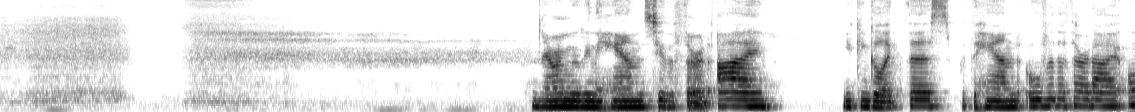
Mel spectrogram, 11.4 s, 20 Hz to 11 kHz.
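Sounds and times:
deep breath during a guided meditation: 0:00.0 - 0:05.3
speech: 0:05.3 - 0:07.8, 0:08.4 - 0:11.3.

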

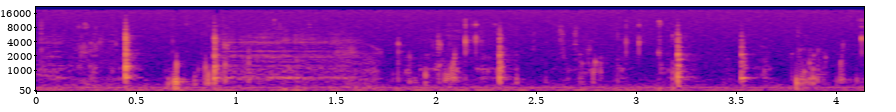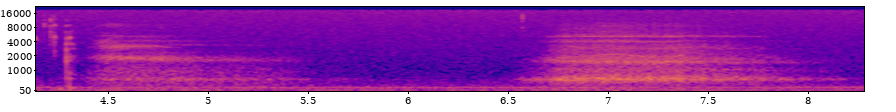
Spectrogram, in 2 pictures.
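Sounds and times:
gulping and swallowing water while drinking: 0:00.0 - 0:04.4
steady low hum: 0:00.0 - 0:08.2
long breathy deep breaths: 0:04.4 - 0:05.6, 0:06.6 - 0:08.2.

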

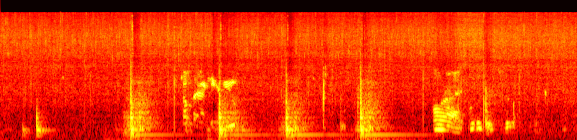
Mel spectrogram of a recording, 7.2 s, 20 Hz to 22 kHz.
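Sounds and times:
onion frying and splattering in a small personal electric frying pan: 0:00.0 - 0:07.2
stirring knocks in a frying pan: 0:01.4 - 0:05.4.

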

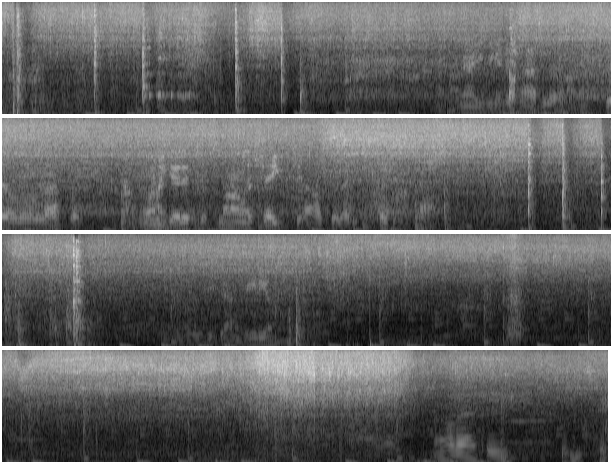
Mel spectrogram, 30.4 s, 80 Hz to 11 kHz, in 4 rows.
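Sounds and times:
utensil clinking and scraping while stirring chorizo: 0:00.0 - 0:14.3
chorizo sizzling in a frying pan: 0:00.0 - 0:30.4
speech: 0:05.8 - 0:08.7, 0:09.4 - 0:13.2, 0:18.4 - 0:19.1.

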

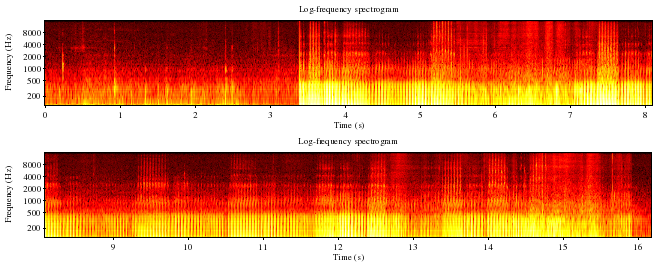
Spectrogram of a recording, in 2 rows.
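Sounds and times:
cat purring on a person's lap: 0:03.4 - 0:16.0
cat rubbing its face against the microphone: 0:05.0 - 0:08.4, 0:11.8 - 0:16.0.

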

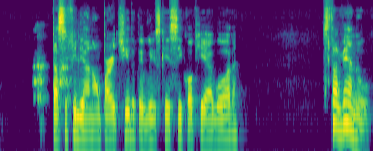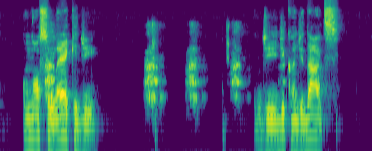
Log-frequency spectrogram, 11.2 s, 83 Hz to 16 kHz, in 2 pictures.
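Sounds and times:
dog barking: 0:00.5 - 0:01.1, 0:06.2 - 0:06.5, 0:07.8 - 0:09.9
speech: 0:00.8 - 0:03.7, 0:04.9 - 0:07.1, 0:09.4 - 0:10.7.

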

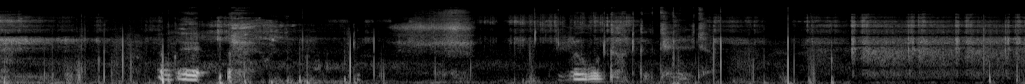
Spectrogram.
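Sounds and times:
steady background of game noise: 0:00.0 - 0:10.2
speech: 0:01.8 - 0:02.5
rockets being fired in a video game: 0:08.0 - 0:10.2.

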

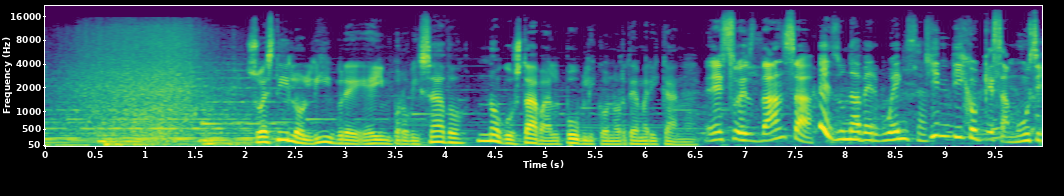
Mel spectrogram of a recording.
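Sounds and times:
ocean waves breaking on shore: 0:00.0 - 0:02.1
speech: 0:02.1 - 0:09.9.

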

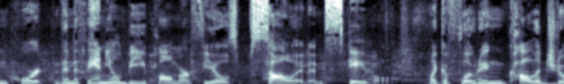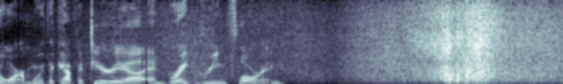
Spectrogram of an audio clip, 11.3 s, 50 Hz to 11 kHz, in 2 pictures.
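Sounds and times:
speech: 0:00.0 - 0:08.6
open ocean swell surging: 0:06.5 - 0:11.2
windy hiss: 0:08.5 - 0:11.2.

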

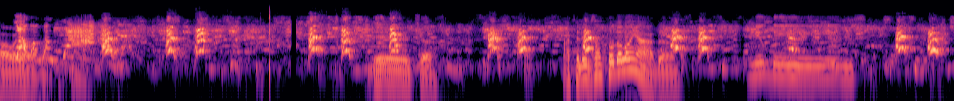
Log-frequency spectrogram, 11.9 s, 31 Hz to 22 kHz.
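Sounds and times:
speech: 0:00.0 - 0:00.5, 0:04.7 - 0:05.6, 0:07.0 - 0:08.6, 0:09.4 - 0:10.9
laughter: 0:00.0 - 0:07.4
small dog barking and yipping: 0:01.2 - 0:02.7, 0:03.8 - 0:05.2, 0:06.0 - 0:06.7, 0:07.3 - 0:07.6, 0:08.3 - 0:09.0, 0:11.2 - 0:11.9.

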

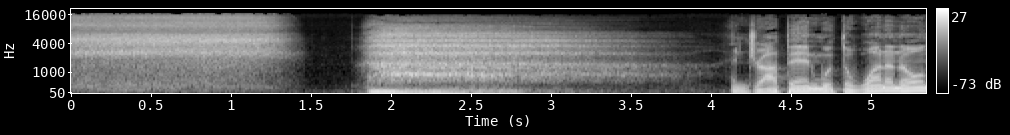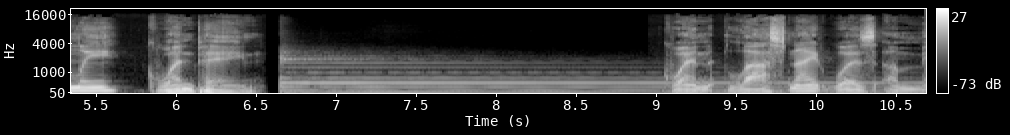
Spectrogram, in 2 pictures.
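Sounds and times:
deep breath in and out: 0:00.0 - 0:04.1
speech: 0:04.1 - 0:06.8, 0:09.1 - 0:10.6.

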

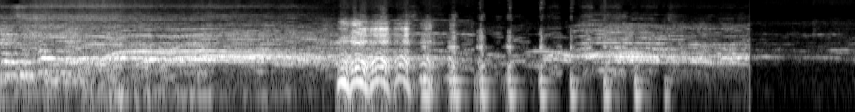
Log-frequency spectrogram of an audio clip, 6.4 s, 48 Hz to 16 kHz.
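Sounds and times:
lively crowd cheering and shouting: 0:00.0 - 0:06.3
speech: 0:02.5 - 0:04.0
laughter: 0:02.5 - 0:05.6
rapid rhythmic clapping: 0:03.1 - 0:05.4.

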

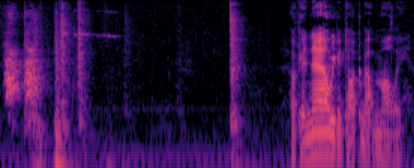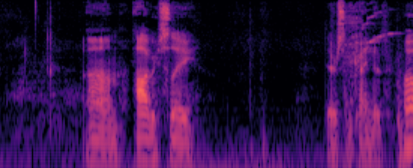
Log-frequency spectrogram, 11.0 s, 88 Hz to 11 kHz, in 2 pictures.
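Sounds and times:
female pet dog barking: 0:00.0 - 0:00.7
faint hum: 0:00.0 - 0:11.0
speech: 0:03.9 - 0:05.5, 0:06.7 - 0:08.2, 0:09.8 - 0:11.0.

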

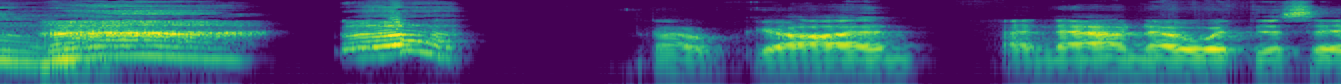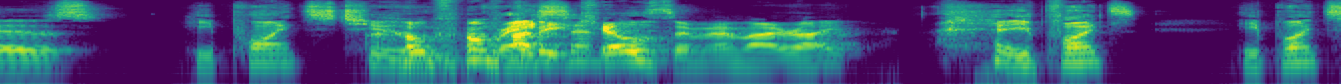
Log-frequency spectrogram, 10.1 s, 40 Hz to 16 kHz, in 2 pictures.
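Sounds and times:
single voice mimicking a crowd gasping: 0:00.0 - 0:01.8
speech: 0:02.8 - 0:10.0.

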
